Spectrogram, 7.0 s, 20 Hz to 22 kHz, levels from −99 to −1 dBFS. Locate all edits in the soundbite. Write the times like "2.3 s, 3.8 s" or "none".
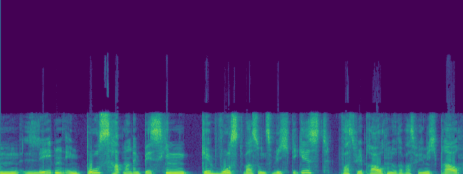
2.0 s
